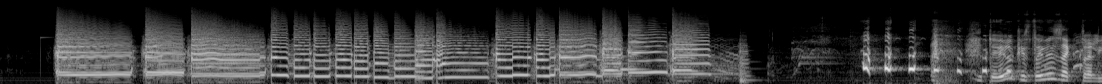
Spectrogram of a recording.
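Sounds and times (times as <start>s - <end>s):
guitar played in rock style: 0.5s - 7.7s
laughter: 7.9s - 11.0s
speech: 9.9s - 11.0s.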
